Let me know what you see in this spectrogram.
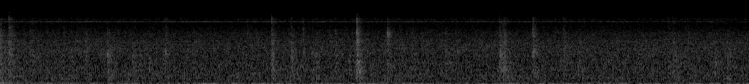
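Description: Steady rain falling on open water and forest foliage, an even hiss with a few scattered sharp ticks of drops landing close by.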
